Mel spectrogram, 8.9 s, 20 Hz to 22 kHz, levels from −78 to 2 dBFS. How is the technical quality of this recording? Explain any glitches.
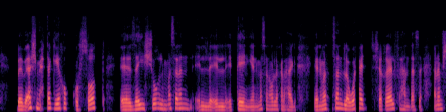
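The recording has one clear glitch near the end. From 7.1 s to the end, after an 80 ms gap, the speech turns duller, with nothing above 6.9 kHz and a faint new noise floor, though the level stays about the same. The likely cause is an input switched to a poorer device, whose narrower band and own background noise replace the original microphone's sound.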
